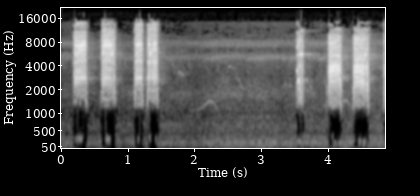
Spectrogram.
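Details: Black francolin, among three birds, repeating its rasping call twice: a phrase of four grating notes, a pause of about two seconds, then a sharp note and three more harsh buzzy syllables.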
